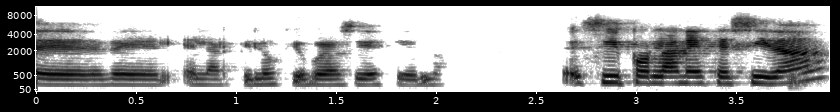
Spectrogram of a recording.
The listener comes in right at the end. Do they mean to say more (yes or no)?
no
